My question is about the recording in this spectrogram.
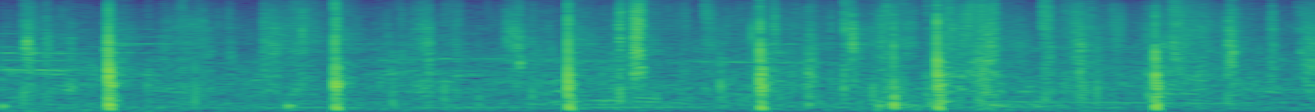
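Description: Basketball dribbled on an outdoor concrete court, a hard bounce a little under every second, with sneaker footsteps and scuffs from players moving around it.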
